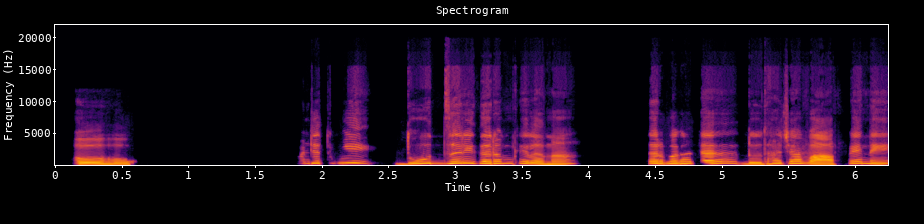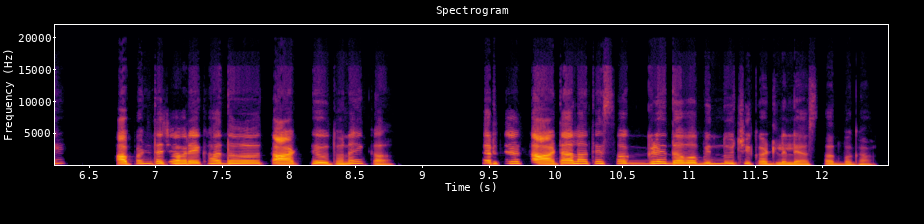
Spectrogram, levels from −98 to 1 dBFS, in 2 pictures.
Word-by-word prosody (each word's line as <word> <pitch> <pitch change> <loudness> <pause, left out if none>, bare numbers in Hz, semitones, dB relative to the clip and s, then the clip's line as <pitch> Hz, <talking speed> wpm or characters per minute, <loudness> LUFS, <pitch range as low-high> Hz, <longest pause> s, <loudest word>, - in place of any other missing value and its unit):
हो, 220 -1 +3
हो. 205 -1 -1 1.3
म्हणजे 295 +4 -2
तुम्ही 350 +1 -3 0.3
दूध 255 +1 +1
जरी 330 +2 +5
गरम 285 +1 +2
केलं 240 -7 0
ना, 195 +2 -1 0.6
तर 270 - +3
बघा 275 +1 +2
त्या 275 +4 +1
दुधाच्या 240 +7 0
वाफेने 225 - +2 0.5
आपण 265 +6 +1
त्याच्यावर 265 -1 +2
एखादं 260 0 +1
ताट 210 +1 +6
ठेवतो 225 -4 +1
नाही 255 +6 -1
का? 160 0 -5 0.7
तर 255 - 0
त्या 295 - -1
ताटाला 245 +5 +5
ते 290 - 0
सगळे 270 +1 -2
दवबिंदू 235 -1 0
चिकटलेले 200 -5 -3
असतात 185 +2 -6
बघा. 165 0 -8
250 Hz, 145 wpm, -19 LUFS, 215-275 Hz, 1.3 s, ताट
